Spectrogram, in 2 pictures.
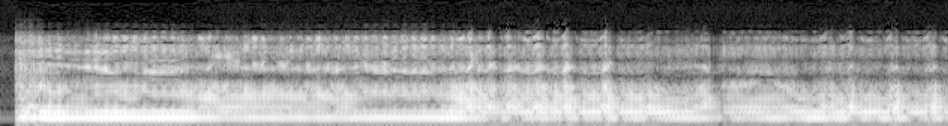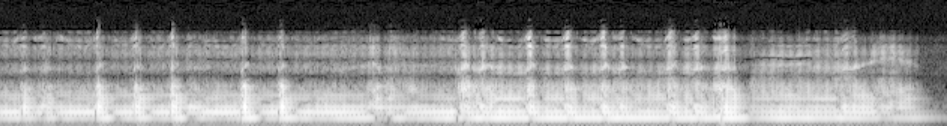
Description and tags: This is me on my didgeridoo.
